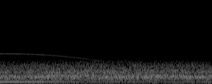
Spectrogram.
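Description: Low, steady atmospheric drone from the story's background sound bed, with a faint high tone that glides downward during the first second.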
